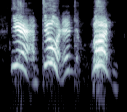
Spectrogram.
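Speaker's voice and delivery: very high, very loud, shrill urging yell. Speaker describes the inner voice that urges them on: acting out a yelling inner voice. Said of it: "this son of a bitch over here is yelling".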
